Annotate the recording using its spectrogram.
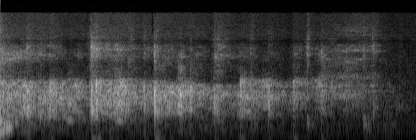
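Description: Audience and panelists applauding, the clapping dying away over about two seconds.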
